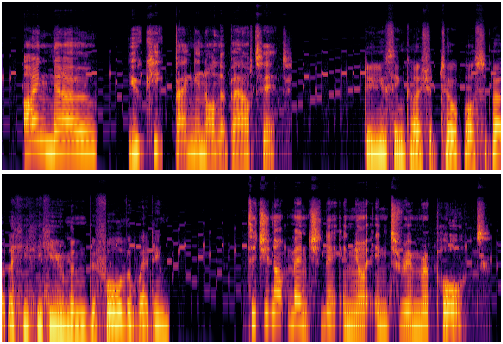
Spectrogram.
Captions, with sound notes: I know – you keep banging on about it Do you think I should tell Boss about the human [laughs] before the wedding? Did you not mention it in your interim report?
